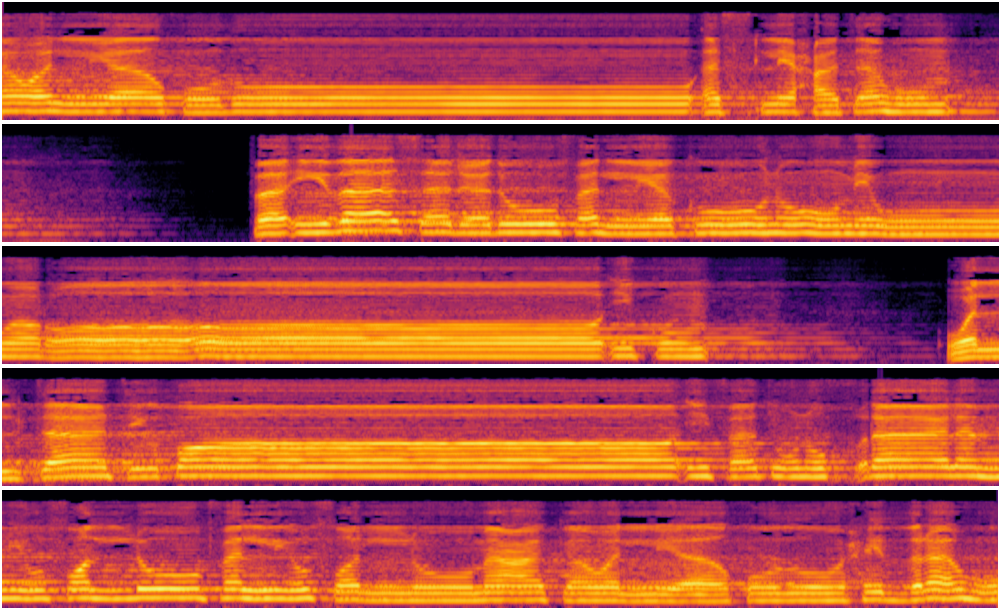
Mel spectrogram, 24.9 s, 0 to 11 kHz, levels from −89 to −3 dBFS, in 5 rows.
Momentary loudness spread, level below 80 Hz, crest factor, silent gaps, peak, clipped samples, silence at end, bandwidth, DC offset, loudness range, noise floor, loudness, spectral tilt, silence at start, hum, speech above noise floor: 7 LU; -56 dBFS; 14 dB; none; 0 dBFS; under 0.1%; 0 s; 8.4 kHz; under 0.1%; 5 LU; -68 dBFS; -14 LUFS; -5 dB/octave; 0 s; none; 54 dB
